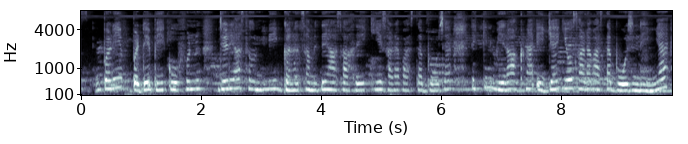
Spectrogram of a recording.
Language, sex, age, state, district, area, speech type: Dogri, female, 18-30, Jammu and Kashmir, Udhampur, rural, spontaneous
